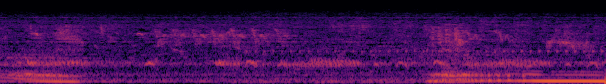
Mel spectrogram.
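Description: A male white lion roars in the wild, a deep, distant rumbling call that swells near the end, with birds chirping over it.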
